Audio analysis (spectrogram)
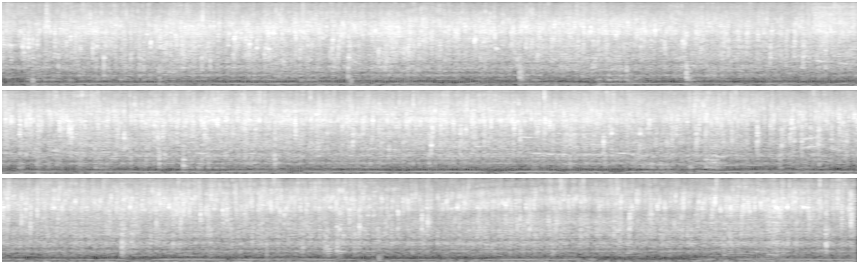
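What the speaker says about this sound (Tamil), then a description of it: "நல்லா இப்போ மீன் நல்லா வறுத்துட்டோம்." Paarai fish coated in masala fries in oil in a home kitchen pan. A steady, close sizzle with fine crackling holds at an even level throughout, and no voices are heard.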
